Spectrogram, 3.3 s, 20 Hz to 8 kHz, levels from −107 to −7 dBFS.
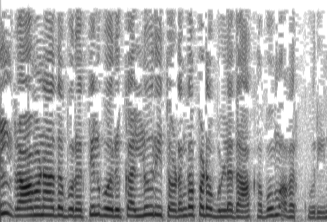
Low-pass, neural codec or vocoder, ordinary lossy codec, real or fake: none; none; none; real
